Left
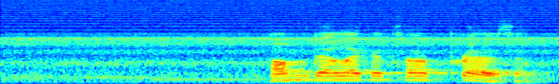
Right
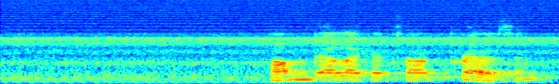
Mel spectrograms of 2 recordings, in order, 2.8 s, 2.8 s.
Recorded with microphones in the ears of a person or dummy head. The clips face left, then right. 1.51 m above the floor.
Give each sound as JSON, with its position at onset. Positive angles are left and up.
{"t": 1.3, "sound": "a man speaking", "side_deg": 0, "distance_m": 1.5}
